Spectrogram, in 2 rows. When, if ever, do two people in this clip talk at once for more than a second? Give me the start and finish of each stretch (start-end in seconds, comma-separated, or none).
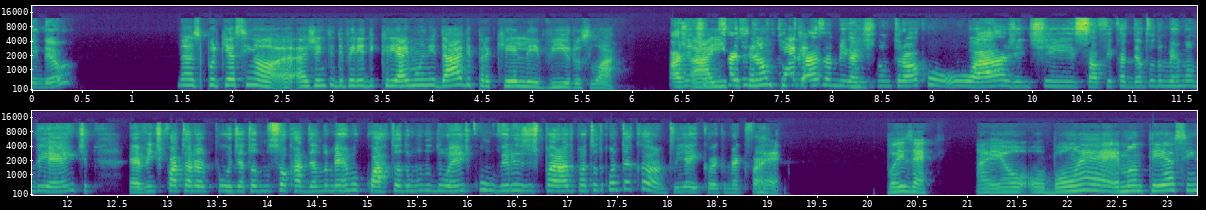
6.5-7.8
